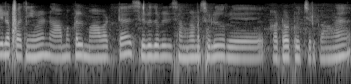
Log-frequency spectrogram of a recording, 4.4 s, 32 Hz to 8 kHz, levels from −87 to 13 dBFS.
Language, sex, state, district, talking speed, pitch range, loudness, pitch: Tamil, female, Tamil Nadu, Namakkal, 150 wpm, 185-205 Hz, -22 LUFS, 190 Hz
